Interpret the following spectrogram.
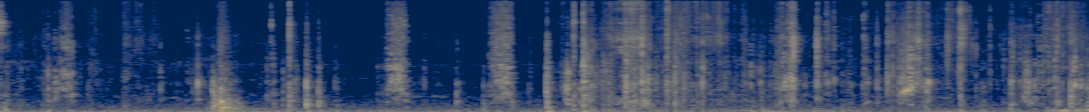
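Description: Plastic shrink wrap being torn open and peeled off a trading-card box, in irregular crinkling rips and rustles, with the cardboard box rubbing in the hands.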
